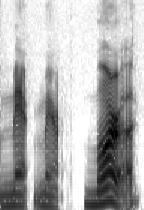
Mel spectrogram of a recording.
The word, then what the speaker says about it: Mara: That's why I always go to say Mara.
